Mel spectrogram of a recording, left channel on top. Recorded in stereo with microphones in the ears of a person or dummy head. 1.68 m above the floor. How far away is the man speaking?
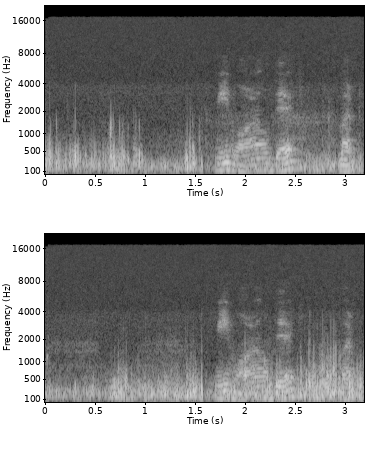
About 1.5 m.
